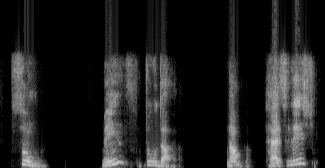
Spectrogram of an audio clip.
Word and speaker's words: zum: If we are having Z in the starting, it will sounds like S. Z, it will sounds like S. So it is not Zoom. It is not Zoom. It is Sum.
